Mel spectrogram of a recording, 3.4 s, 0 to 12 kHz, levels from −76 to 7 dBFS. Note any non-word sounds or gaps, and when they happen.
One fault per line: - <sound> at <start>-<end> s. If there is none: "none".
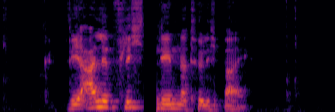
- dropout at 1.4-1.6 s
